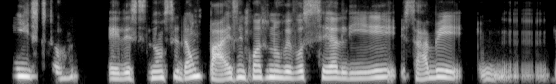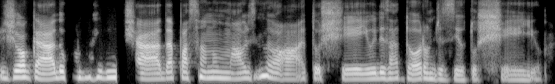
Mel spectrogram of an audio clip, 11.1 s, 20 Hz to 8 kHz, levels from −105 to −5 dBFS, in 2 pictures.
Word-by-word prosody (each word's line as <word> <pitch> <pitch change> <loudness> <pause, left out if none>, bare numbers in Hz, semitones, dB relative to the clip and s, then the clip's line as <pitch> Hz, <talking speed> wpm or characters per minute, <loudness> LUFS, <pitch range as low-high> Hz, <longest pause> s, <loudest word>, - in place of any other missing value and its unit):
Isso. 215 -1 +5 0.7
Eles 155 +1 -1
não 175 +1 +1
se 190 - -4
dão 180 +4 +3
paz 160 -6 0
enquanto 190 0 +1
não 190 -1 +4
vê 175 0 +2
você 180 +1 -1
ali, 165 +3 -1
sabe, 180 +1 -1 0.2
hum, 205 +8 -8 0.5
jogado 175 -3 +5
com 180 -1 -15
a - - 0
barriga 180 +1 -2
inchada, 165 +1 +4
passando 175 +1 -1
mal, 160 -2 -2
dizendo: 200 +6 0
"Ai, 140 -2 -1
tô - - -4
cheio". 140 +1 -1
Eles 160 0 0
adoram 155 0 -1
dizer 135 -2 -6
"eu 125 - -5
tô - - -8
cheio". 125 -1 -3
170 Hz, 160 wpm, -25 LUFS, 150-185 Hz, 0.7 s, Isso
